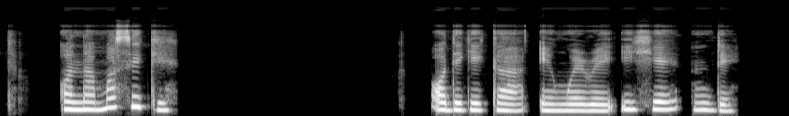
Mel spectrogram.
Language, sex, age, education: Igbo, female, 15-29, tertiary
